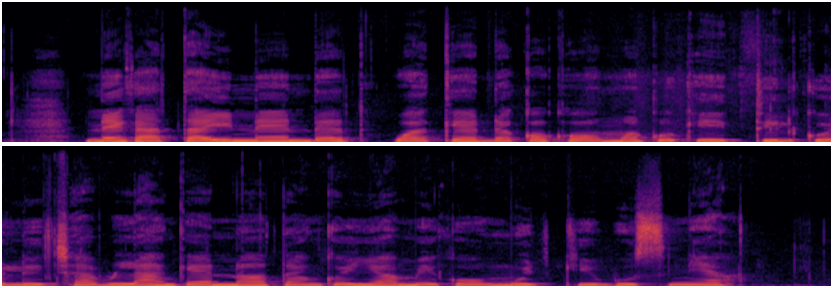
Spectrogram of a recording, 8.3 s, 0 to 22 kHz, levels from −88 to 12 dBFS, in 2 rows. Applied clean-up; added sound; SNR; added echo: none; none; none; none.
